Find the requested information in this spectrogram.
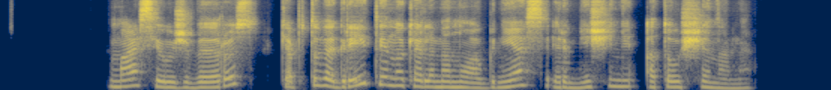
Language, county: Lithuanian, Kaunas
